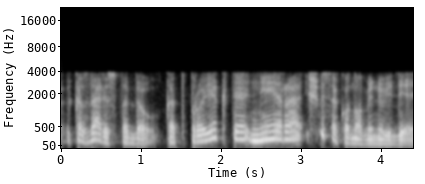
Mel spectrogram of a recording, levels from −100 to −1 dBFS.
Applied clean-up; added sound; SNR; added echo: none; none; none; none.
